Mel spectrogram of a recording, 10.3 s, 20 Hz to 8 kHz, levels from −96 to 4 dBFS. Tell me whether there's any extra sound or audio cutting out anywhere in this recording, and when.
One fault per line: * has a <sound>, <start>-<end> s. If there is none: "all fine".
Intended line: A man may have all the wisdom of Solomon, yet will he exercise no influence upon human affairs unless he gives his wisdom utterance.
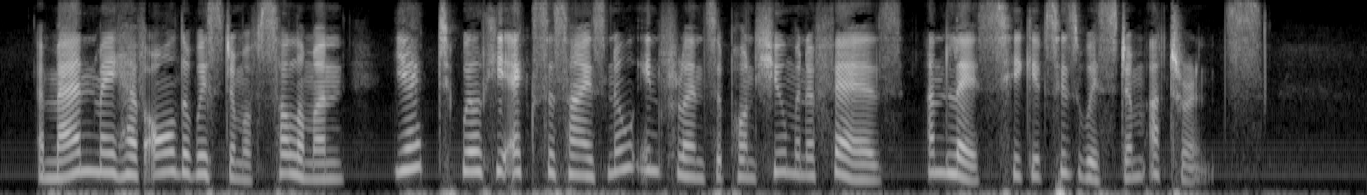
all fine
